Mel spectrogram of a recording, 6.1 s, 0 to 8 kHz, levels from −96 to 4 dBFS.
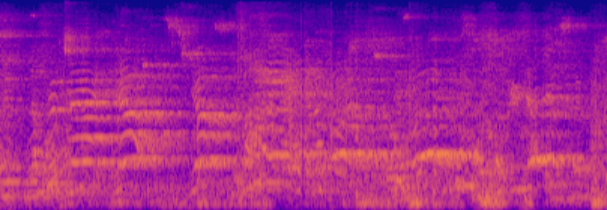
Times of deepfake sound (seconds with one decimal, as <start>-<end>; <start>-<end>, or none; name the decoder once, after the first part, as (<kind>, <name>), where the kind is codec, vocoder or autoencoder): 2.5-3.0 (codec, DAC); 4.6-5.5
